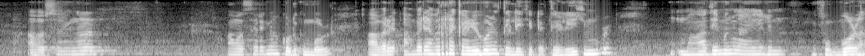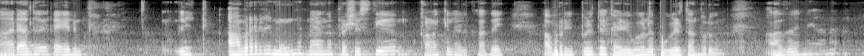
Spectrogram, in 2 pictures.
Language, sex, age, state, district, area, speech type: Malayalam, male, 18-30, Kerala, Idukki, rural, spontaneous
